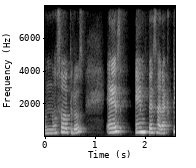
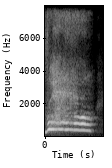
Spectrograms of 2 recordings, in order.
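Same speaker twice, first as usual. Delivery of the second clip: very high, long, drawn-out roaring exhale like lion; 9 semitones higher than usual. Leading a breathing exercise, letting the breath out; roaring like a lion. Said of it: "lo vamos a botar como un león".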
